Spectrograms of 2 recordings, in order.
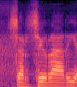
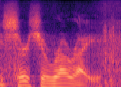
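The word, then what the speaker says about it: certiorari: Sir Surari ang tawag diyan ng isang ordinaryong ah tao pero sa aming nasa legal profession ang pronunciation namin diyan ay Sir Shiraray no.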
